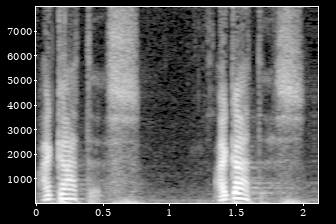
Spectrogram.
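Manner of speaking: calm them like a friend; gentle reassurance. Acted. Preacher voicing Jesus, softly reassuring.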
